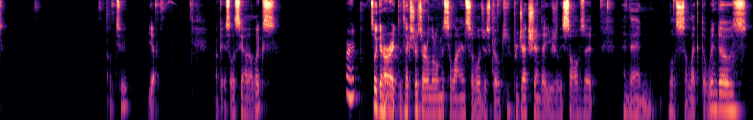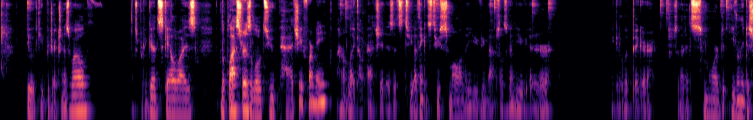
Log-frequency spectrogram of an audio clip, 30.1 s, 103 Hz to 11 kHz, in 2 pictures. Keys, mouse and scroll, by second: 0.5-1.9 drag, 2.2 click, 3.0 click, 3.4-3.8 middle drag, 3.9 middle click, 5.4 click, 5.7-6.5 middle drag, 6.7 scroll up 2, 6.9 middle click, 7.5 scroll down 1, 7.7 middle drag, 8.1 Tab, 9.2 u, 10.7 Tab, 10.9 middle click, 11.6 Tab, 11.9 click, 13.4 click, 14.0 middle click, 15.0 u, 15.9-17.5 middle drag, 17.9 middle click, 18.3 Tab, 18.6 middle click, 19.3 click, 19.3 middle click, 19.7 middle drag, 20.2 scroll down 1, 20.5-21.6 middle drag, 21.6 Tab, 21.6 scroll up 2, 21.8 click, 23.6-24.9 drag, 25.6 click, 26.7 s, 28.4 g, 29.6 Tab, 30.0-30.1 middle drag.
